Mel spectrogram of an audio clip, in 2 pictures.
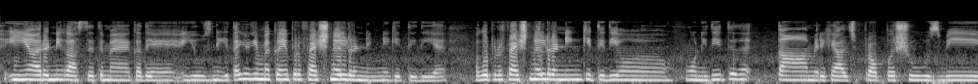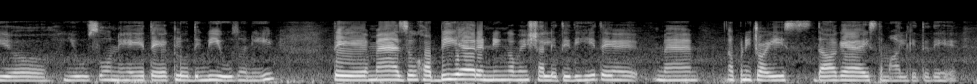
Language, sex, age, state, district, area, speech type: Dogri, female, 30-45, Jammu and Kashmir, Udhampur, urban, spontaneous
